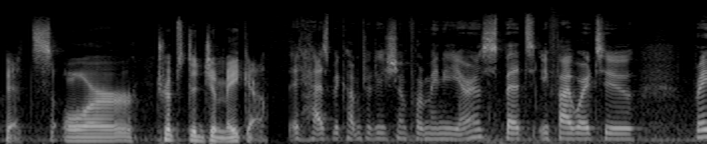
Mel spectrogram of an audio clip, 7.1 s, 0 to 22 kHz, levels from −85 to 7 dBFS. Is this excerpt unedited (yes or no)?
no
